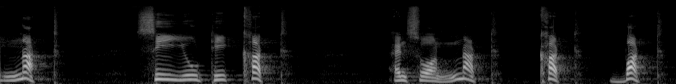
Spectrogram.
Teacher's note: It's short but open, ah, as we have in the word N-U-T, nut, C-U-T, cut, and so on, nut, cut, but, and so on. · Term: short vowel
